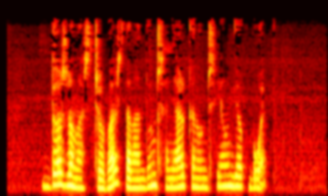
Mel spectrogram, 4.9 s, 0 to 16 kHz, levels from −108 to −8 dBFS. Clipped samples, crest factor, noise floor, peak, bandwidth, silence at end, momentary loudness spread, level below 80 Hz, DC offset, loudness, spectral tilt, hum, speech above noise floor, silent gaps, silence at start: under 0.1%; 20 dB; -61 dBFS; -2 dBFS; 11 kHz; 0.95 s; 8 LU; -68 dBFS; under 0.1%; -22 LUFS; -6 dB/octave; none; 39 dB; none; 0.65 s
